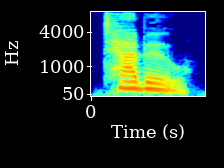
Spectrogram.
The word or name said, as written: taboo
